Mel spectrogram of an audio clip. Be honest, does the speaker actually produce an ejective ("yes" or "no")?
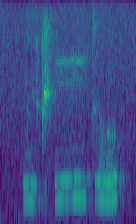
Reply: yes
